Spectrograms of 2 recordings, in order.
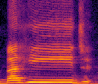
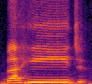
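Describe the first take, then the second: No difference in how they are said.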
